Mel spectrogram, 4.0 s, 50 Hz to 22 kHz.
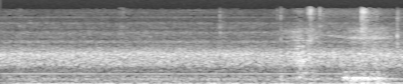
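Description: Glow-worm Easicom2 28c combi boiler's fan and burner running steadily, with a faint steady whine that stops shortly before the end, as the boiler is rated down from maximum to minimum in service mode.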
